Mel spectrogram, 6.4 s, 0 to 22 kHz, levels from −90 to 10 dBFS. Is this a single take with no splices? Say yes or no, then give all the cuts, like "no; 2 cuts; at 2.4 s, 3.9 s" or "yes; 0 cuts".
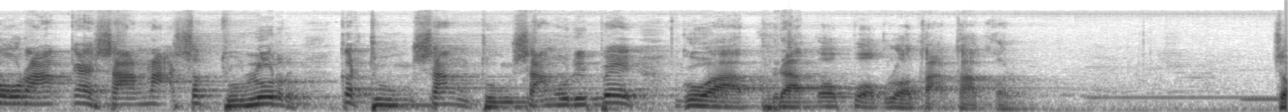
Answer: yes; 0 cuts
